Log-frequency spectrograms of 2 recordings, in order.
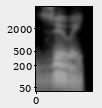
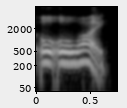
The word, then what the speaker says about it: Zooey: But did you know her name was spelled with two O's? No, I did not. So is that make... So is it Zooey? Zooey. Oh. So it's like Zoe. Zooey. Zoe. Yeah, well, however you want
